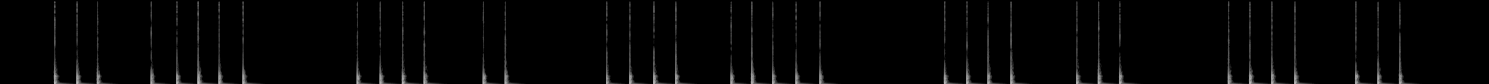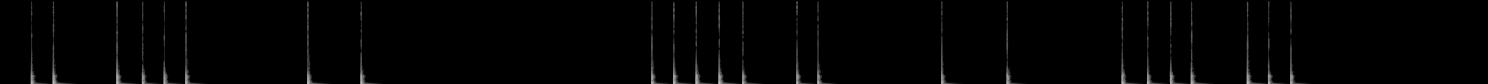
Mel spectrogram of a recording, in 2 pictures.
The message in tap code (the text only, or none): PRUSSIA WAS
